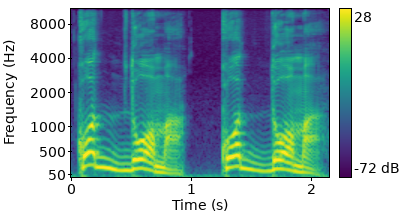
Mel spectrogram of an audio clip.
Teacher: звучат одинаково, как двойное д, потому что звонкий согласный в русском озвончает предыдущий глухой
